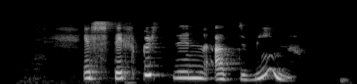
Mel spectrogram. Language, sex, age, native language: Icelandic, female, 8, Icelandic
